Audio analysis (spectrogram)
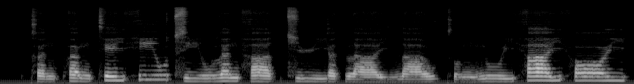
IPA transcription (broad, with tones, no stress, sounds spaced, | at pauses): kʰ ɐ˨ n pʰ ɐ˧ ŋ t̪ʰ e˥ j h iː˥ w t͡s iː˨ w l ɐ˧ n h aː˨ t̚ t͡s yː˨ j ɐ˨ t̚ l aː˨ j n̪ aː˨˧ w t̪ʰ ʊ˨ ŋ n̪ uː˨ j h aː˥ j h ɔː˥ j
